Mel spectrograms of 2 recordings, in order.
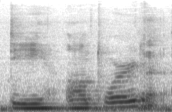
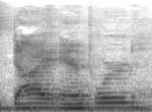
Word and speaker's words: Die Antwoord: to pronounce it so the correct way of pronouncing the awkward's name would be D antwered how about you tell us what do people think commonly refer to Seth people think it's Die Antwoord because it's spelled d-i-e-a-n-t-w-o-o-r-d but I'm not going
